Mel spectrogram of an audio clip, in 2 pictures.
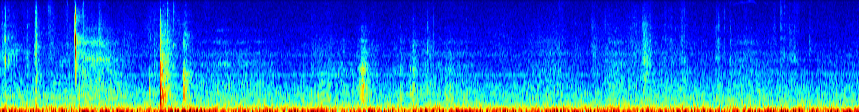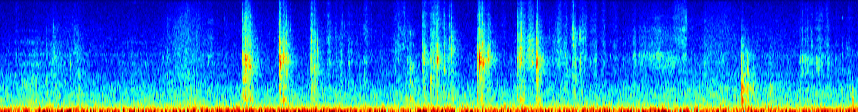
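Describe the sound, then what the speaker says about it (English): Tarot and unicorn cards being shuffled in a quiet room, a soft, continuous papery riffling with scattered light flicks and taps running steadily throughout, close and low in level. "I want to go ahead and throw some tarot, and I'm also going to throw a unicorn card"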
